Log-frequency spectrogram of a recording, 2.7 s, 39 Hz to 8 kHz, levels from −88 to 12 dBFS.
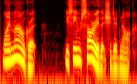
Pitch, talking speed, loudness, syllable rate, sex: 145 Hz, 195 wpm, -17 LUFS, 5.7 syllables/s, male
